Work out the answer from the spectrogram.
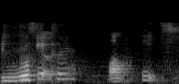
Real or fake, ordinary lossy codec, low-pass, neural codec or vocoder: fake; none; 7.2 kHz; codec, 16 kHz in and 24 kHz out, 0.6 kbps, FireRedTTS-2 codec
